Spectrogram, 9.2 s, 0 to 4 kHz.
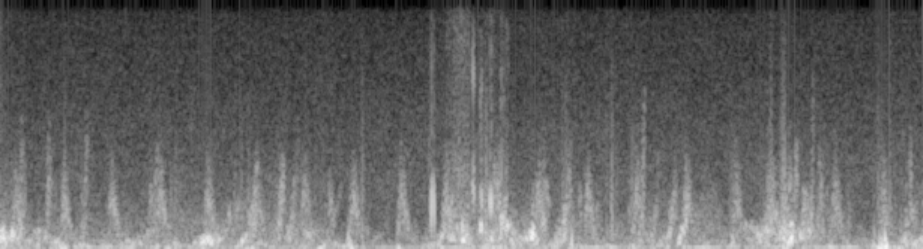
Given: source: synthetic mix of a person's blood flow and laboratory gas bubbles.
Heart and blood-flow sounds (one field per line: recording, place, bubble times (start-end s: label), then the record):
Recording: Doppler ultrasound of blood flow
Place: subclavian vein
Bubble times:
4.28-4.37 s: bubbles
4.45-5.10 s: bubbles
From the record:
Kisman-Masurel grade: 212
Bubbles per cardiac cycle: several, 3 to 8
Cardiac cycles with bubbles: 1 to 10%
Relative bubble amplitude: moderate (0.250 to 0.450)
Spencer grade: 1 (occasional bubble signal discernible with the cardiac motion signal, with majority of cardiac periods free of bubbles)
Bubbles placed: anywhere in the cardiac cycle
